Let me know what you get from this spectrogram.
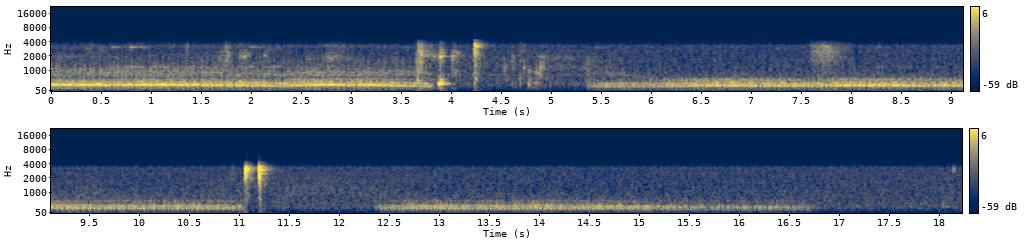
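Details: Jack Russell Terrier growling aggressively toward its owner's brother, indoors: long, low rumbling growls held for several seconds each, broken by short pauses and a few sharp snaps or knocks, with a quiet small-room background.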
